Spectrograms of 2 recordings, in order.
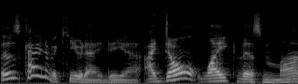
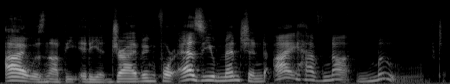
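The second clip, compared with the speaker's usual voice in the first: higher, louder sarcastic comeback, slowing at the end; mock defiant retort; 6 semitones higher, 7 dB louder than usual. Real, not acted. Gamer arguing back at the game's mom, sarcastic.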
